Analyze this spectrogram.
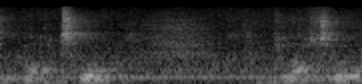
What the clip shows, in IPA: ˡbɒto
